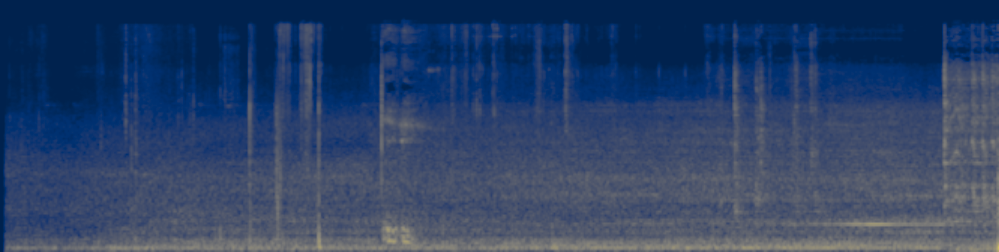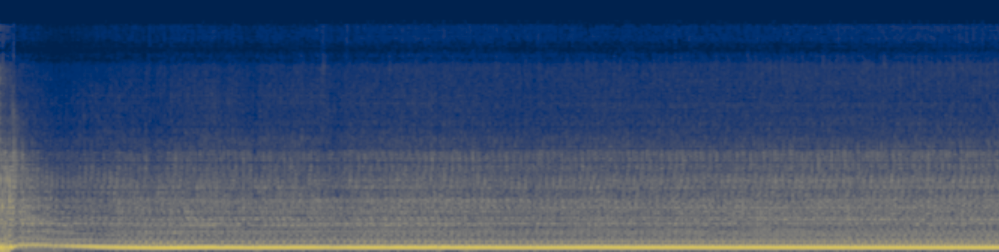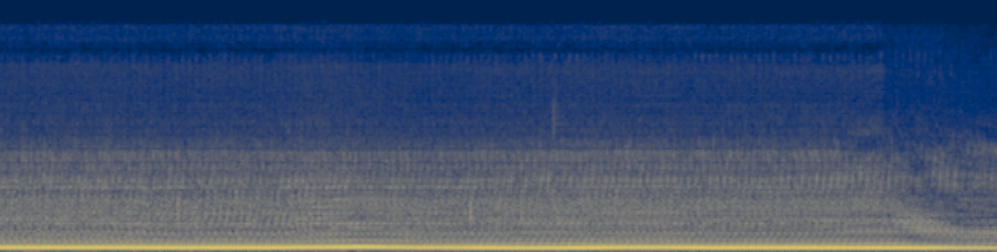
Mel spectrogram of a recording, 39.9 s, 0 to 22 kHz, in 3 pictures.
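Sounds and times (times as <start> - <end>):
engine cranking and catching: 9.4 - 11.2, 12.6 - 13.9
loud engine idle drone: 9.5 - 39.9.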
